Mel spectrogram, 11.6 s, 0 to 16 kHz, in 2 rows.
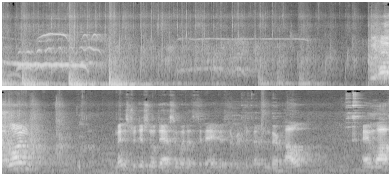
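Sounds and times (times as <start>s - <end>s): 
crowd voices and whoops: 0.0s - 1.6s, 2.6s - 4.6s
audience applauding: 0.0s - 7.2s
speech: 7.6s - 10.6s, 11.2s - 11.6s.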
